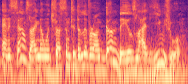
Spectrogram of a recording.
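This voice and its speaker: An actor playing a cheeky, chatty small-time crook in a video game cutscene, slangy and joking. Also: male voice, a little high, big pitch swings, moderate pace, music in the background. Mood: cocky, amused. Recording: roomy echo, faint background noise.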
